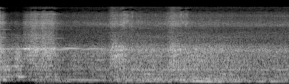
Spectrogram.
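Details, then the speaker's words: Rebuilt Rochester Quadrajet carburetor on a V8 test engine: cranks briefly, catches quickly and settles into a smooth, even idle with no stumbling or popping; mixture set at about 12 parts; healthy start. "here's your carburetor it's all rebuilt and it runs perfect and I'm going to start it up before I"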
